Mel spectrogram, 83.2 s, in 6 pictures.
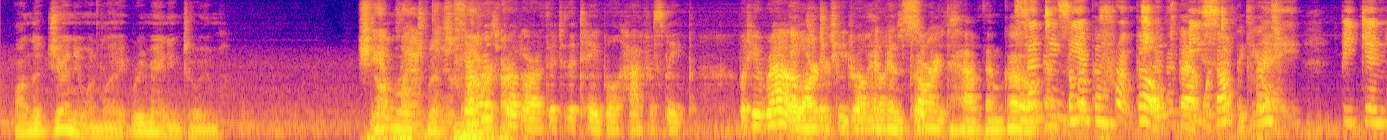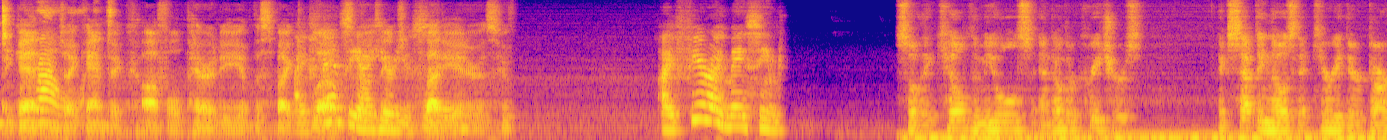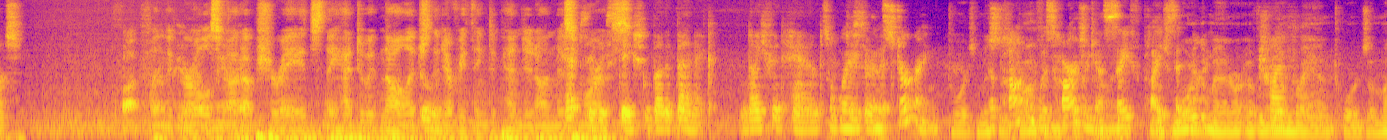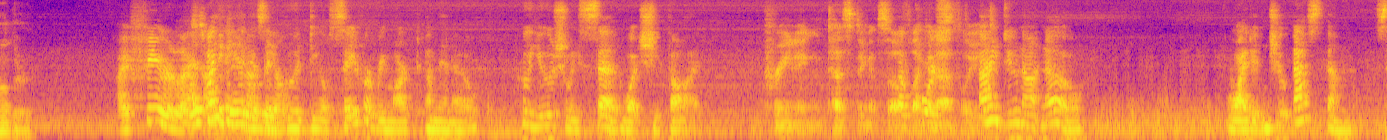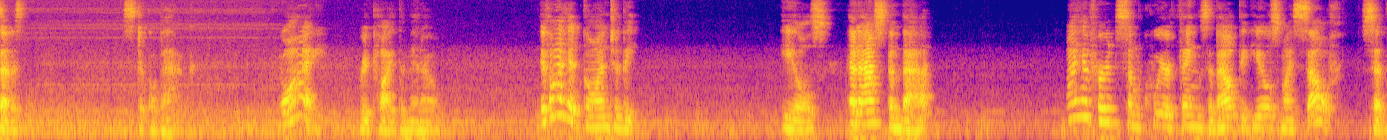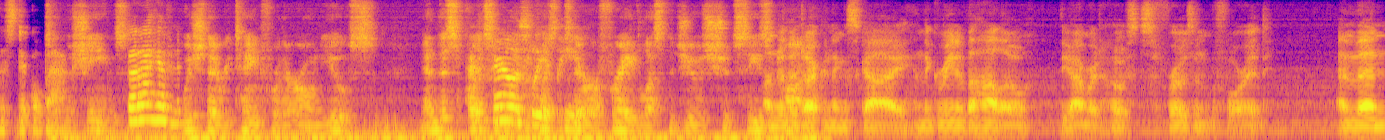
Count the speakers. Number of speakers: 8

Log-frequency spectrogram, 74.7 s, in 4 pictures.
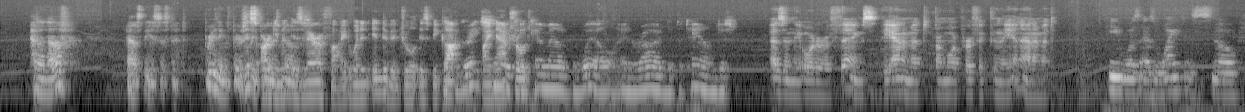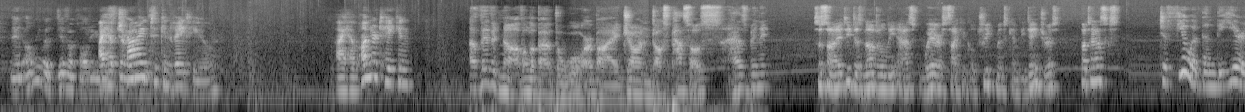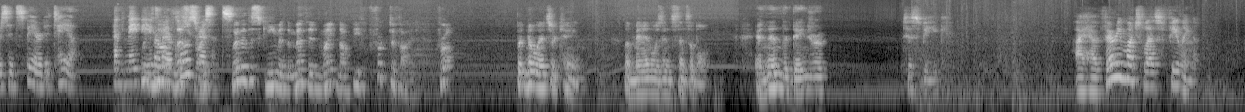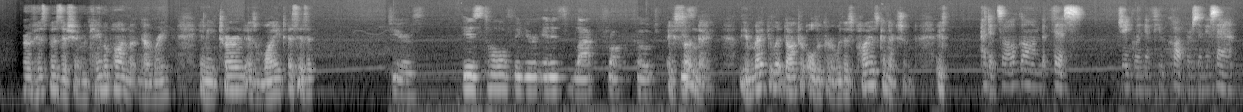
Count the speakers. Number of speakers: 10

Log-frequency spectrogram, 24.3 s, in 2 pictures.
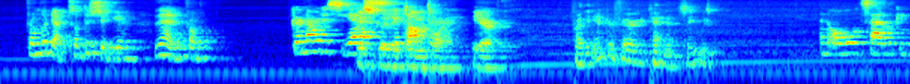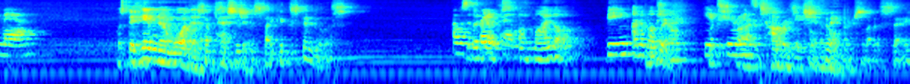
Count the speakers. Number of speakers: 4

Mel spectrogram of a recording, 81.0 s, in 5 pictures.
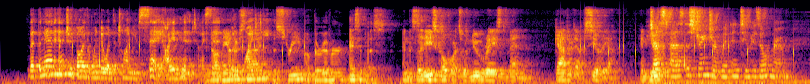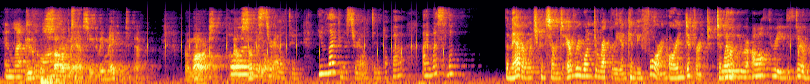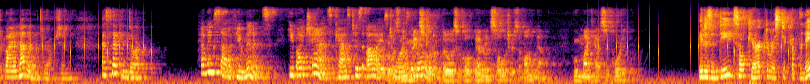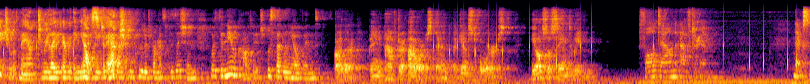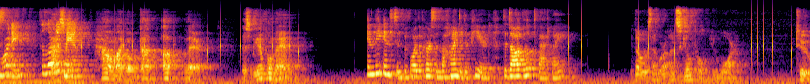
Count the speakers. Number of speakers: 9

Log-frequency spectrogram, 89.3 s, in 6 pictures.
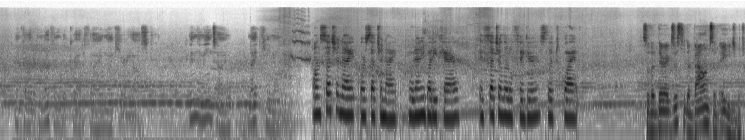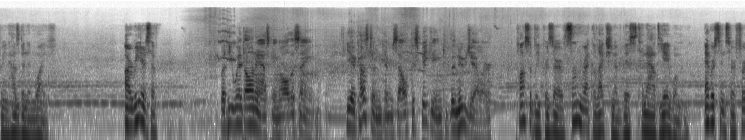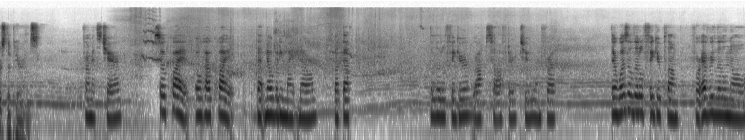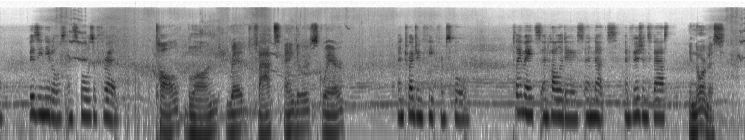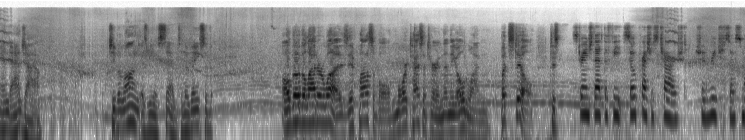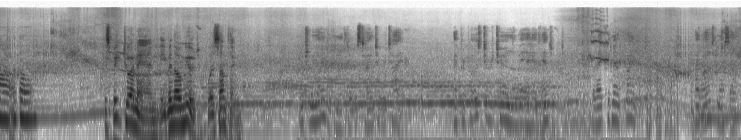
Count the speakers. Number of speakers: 4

